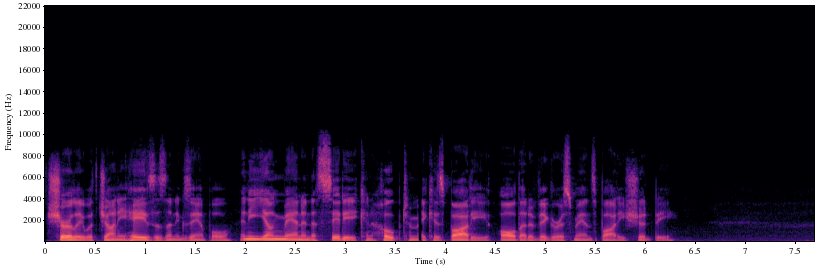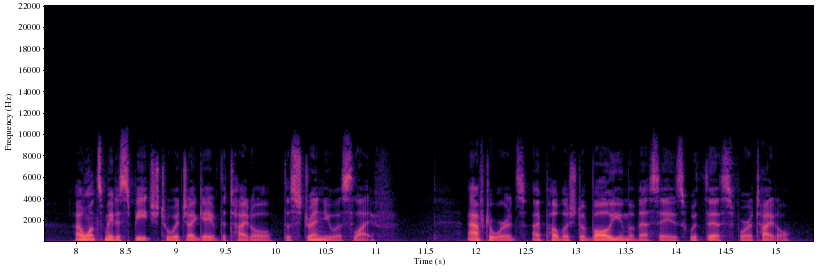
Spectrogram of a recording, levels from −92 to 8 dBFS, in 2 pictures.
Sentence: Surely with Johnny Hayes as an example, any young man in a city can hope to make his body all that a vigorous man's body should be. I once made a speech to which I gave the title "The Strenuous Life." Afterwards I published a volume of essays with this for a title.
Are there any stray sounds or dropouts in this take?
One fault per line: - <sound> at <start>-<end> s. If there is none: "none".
- dropout at 3.7-3.8 s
